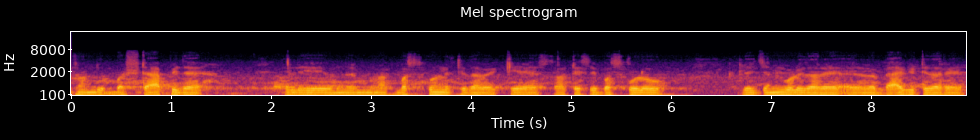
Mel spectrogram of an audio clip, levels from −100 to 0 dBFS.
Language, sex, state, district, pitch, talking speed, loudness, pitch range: Kannada, female, Karnataka, Chamarajanagar, 105 Hz, 105 wpm, -18 LUFS, 100-110 Hz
